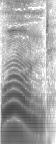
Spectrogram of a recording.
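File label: "wound", English word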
